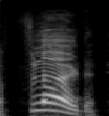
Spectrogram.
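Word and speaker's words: flood: फ्लड फ्लड में क्या हो गया? फ्ल आधा फ संयुक्त कर दिया। प्लस ल प्लस अ प्लस ड है ना। तो ये अ भाई साहब अगेन से हमारा यहां पे छुपा हुआ रहेगा।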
